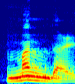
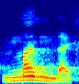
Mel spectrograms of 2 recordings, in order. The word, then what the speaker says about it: Monday: Monday. Escreve assim. Monday. Ok? Pronuncia como se fosse um A. Monday. Escreve O, mas pronuncia Monday.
